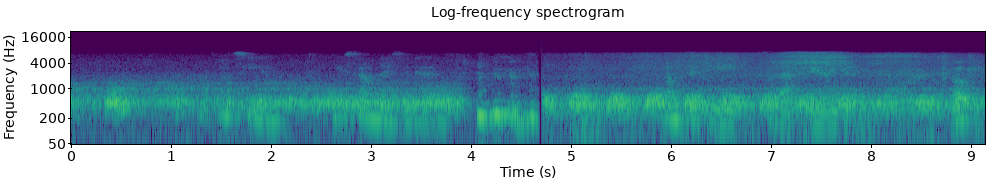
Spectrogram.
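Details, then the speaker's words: Prenatal visit, mother with a history of diabetes, fetal heartbeat on handheld Doppler: rapid, regular whooshing pulses much faster than an adult's; normal fetal heartbeat. "I'm going to take a listen to the heartbeat and we'll measure."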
